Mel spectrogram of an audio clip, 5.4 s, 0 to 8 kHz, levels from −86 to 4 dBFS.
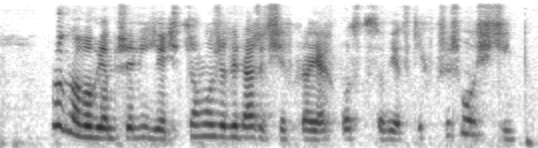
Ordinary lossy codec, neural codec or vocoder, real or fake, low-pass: Opus, 64 kbps; codec, 16 kHz in and 24 kHz out, 1.1 kbps, FireRedTTS-2 codec; fake; 7.2 kHz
